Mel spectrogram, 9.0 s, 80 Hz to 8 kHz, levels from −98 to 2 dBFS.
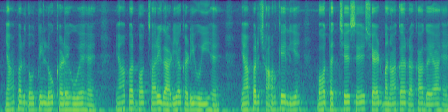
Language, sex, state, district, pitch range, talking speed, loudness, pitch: Hindi, male, Bihar, Darbhanga, 120-130 Hz, 185 wpm, -20 LUFS, 125 Hz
